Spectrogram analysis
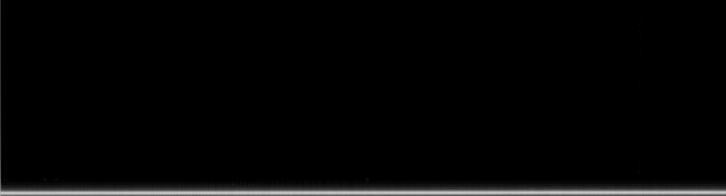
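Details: Hearing test sweep from low to high frequencies: a single steady pure tone rising slowly and gradually in pitch, used to check one's own hearing range.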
